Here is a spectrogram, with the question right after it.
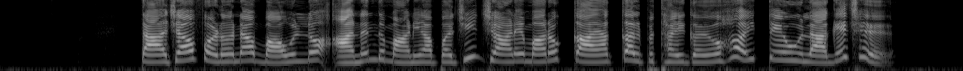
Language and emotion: Gujarati, happy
